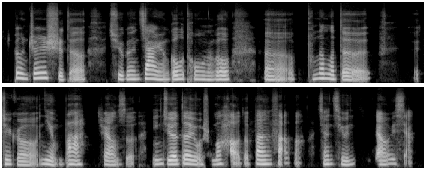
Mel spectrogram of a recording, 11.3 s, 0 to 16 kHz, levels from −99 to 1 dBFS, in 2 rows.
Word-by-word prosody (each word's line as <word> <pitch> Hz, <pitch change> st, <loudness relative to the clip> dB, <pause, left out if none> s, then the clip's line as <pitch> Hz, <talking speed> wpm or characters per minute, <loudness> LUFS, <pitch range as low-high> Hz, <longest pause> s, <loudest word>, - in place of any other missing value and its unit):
更 230 Hz, -3 st, +2 dB
真 235 Hz, +4 st, +2 dB
实 160 Hz, -8 st, -1 dB
地 180 Hz, -, -3 dB, 0.3 s
去 185 Hz, -, -1 dB
跟 190 Hz, +1 st, 0 dB
家 205 Hz, 0 st, +5 dB
人 180 Hz, 0 st, 0 dB
沟 180 Hz, +2 st, +3 dB
通， 180 Hz, -1 st, -3 dB
能 170 Hz, 0 st, -2 dB
够， 175 Hz, +1 st, +2 dB, 0.4 s
呃， 165 Hz, -1 st, -1 dB, 0.2 s
不 195 Hz, -, -8 dB
那 220 Hz, +1 st, +2 dB
么 195 Hz, -3 st, +3 dB
的 165 Hz, +2 st, 0 dB, 0.7 s
这 195 Hz, -2 st, 0 dB
个 155 Hz, -4 st, -1 dB
拧 190 Hz, -4 st, +3 dB
巴 185 Hz, 0 st, +2 dB, 0.2 s
这 175 Hz, -, -2 dB
样 160 Hz, -1 st, +1 dB
子。 185 Hz, -, -8 dB, 0.2 s
您 185 Hz, +1 st, -1 dB
觉 185 Hz, -2 st, +6 dB
得 195 Hz, 0 st, +5 dB
有 180 Hz, 0 st, +1 dB
什 -, -, -11 dB
么 190 Hz, +2 st, 0 dB
好 200 Hz, -, 0 dB
的 -, -, -5 dB
办 190 Hz, -1 st, +5 dB
法 235 Hz, +4 st, -1 dB
吗？ -, -, -9 dB, 0.2 s
想 190 Hz, 0 st, -1 dB
请 175 Hz, -1 st, -3 dB, 0.2 s
教 190 Hz, +4 st, +1 dB
一 205 Hz, -, -4 dB
下。 -, -, -10 dB
185 Hz, 215 characters per minute, -24 LUFS, 175-195 Hz, 0.7 s, 觉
